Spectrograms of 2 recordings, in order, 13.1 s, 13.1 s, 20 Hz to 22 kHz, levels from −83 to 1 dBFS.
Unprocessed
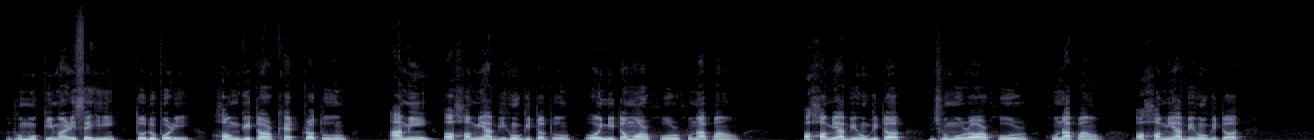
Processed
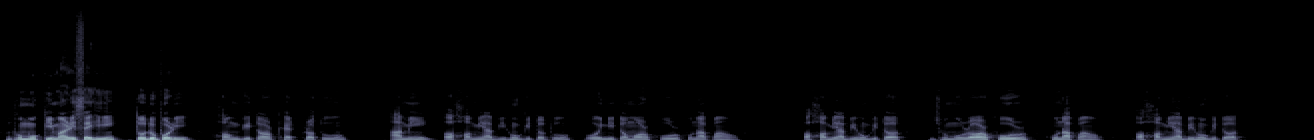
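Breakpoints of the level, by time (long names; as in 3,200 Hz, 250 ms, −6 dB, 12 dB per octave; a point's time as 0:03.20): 0:01.60 −6 dB
0:02.23 −19 dB
0:09.53 −19 dB
0:10.00 −9 dB
0:10.85 −18 dB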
